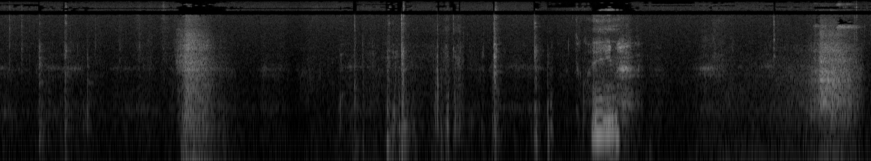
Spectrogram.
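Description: A wire cage rattles and clanks close by.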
